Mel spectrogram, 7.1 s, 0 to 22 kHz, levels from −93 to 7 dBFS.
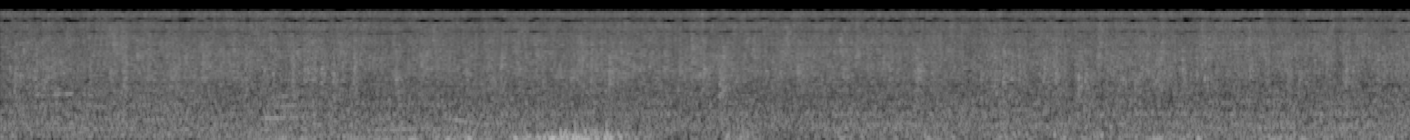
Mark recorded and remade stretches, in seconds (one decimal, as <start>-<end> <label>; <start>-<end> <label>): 0.0-0.5 recorded; 0.5-1.2 remade; 1.2-1.9 recorded; 1.9-4.8 remade; 4.8-7.1 recorded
